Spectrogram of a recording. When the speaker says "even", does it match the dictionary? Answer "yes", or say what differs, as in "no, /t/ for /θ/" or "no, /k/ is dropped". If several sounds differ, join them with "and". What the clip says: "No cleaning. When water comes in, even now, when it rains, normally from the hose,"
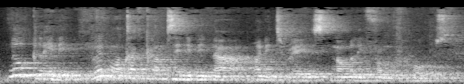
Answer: no, /w/ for /v/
